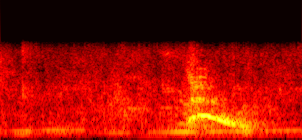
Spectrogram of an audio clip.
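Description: A person's short vocal call about one and a half seconds in, its pitch rising and then falling, over a faint steady low hum.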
